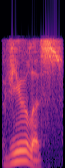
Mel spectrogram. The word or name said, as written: viewless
